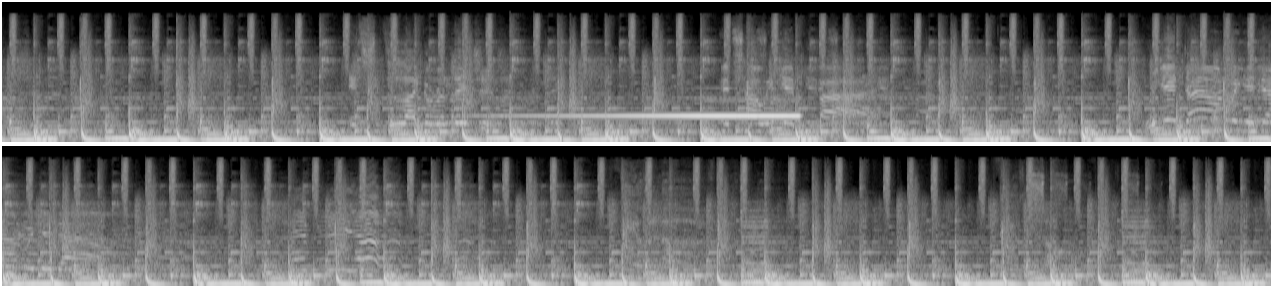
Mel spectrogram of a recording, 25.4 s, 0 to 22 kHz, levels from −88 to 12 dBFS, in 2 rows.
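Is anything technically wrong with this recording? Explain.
Yes. From 4.58 to 8.02 s there is loudspeaker feedback squeal: a microphone picks up its own loudspeaker, so a 662 Hz tone circulates with gain above unity and swells over about three seconds to roughly 5 dB above the programme. On a spectrogram this appears as a single brightening horizontal line, and on a waveform as a swelling envelope.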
